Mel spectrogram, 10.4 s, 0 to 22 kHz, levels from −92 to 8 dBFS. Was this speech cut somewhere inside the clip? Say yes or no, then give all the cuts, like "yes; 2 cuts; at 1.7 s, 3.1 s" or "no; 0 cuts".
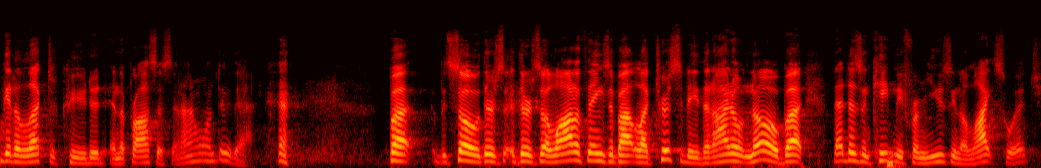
no; 0 cuts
